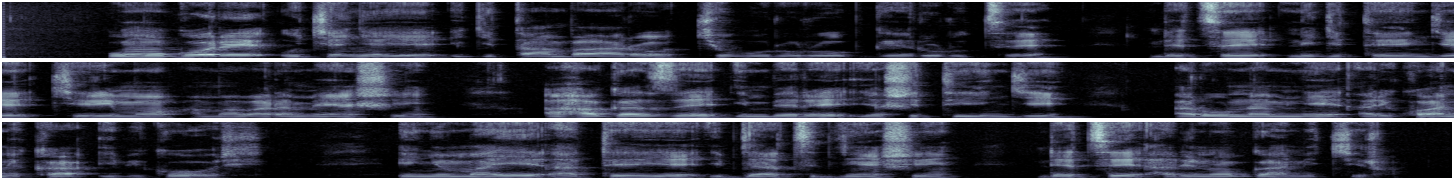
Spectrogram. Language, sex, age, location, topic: Kinyarwanda, male, 25-35, Nyagatare, agriculture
